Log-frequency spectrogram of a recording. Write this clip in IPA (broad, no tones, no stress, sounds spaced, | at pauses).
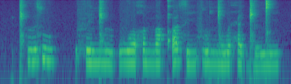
ǁʰ ɯ s u | f e ŋ͡ǁ ɯ | v o χ ɯ ŋ ʌ qʼ ɯ s i f l u ŋ͡ǀ u ħ e ɡ͡ǁ e ŋ͡ǀ i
